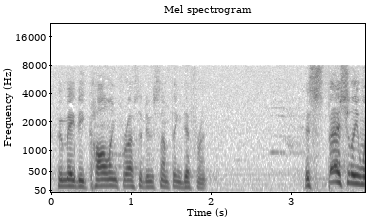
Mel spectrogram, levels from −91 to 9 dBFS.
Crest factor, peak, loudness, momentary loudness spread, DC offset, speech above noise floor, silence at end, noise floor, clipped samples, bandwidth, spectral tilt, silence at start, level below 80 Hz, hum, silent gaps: 18 dB; -8 dBFS; -25 LUFS; 13 LU; under 0.1%; 32 dB; 0 s; -55 dBFS; under 0.1%; 8.2 kHz; -6 dB/octave; 0.1 s; -64 dBFS; none; none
